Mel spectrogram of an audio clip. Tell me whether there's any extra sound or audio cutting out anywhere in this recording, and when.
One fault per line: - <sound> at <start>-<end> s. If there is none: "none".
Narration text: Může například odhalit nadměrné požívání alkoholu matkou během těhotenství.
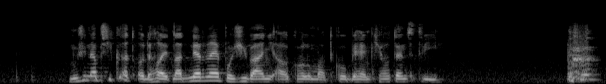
- cough at 5.7-6.0 s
